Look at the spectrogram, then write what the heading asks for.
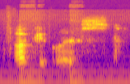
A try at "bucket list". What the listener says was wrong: You really gotta pronounce that B, man, because it sounds like you said F.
